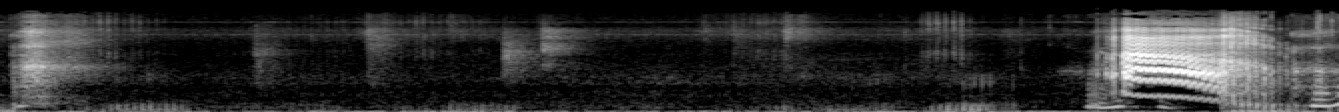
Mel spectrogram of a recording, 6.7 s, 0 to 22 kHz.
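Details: Up close to a male F2 Savannah cat indoors: quiet purring and faint breaths, then a loud, harmonic, wailing meow near the end, rising and then falling, followed by a woman greeting him.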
